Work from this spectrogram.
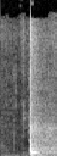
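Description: A single tap on an outside wall corner covered with Phillip Jeffries manila hemp grasscloth wallpaper gives a hollow, mid-pitched knock that fades within a fraction of a second. It is a "fat corner": the wallcovering has not stayed down and has a large amount of air trapped behind it.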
